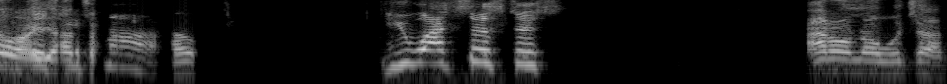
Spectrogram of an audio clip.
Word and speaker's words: Sistas: Yes, BET, Tyler Perry's Sisters, and Sisters is spelled SISTAS. It's Tyler Perry's Sisters, and it's about 4 Black women in their 30s growing up in their lives in the 30s, basically.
